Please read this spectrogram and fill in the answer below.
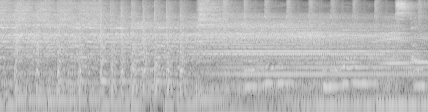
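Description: Live rock band: electric guitar and drum kit playing loudly. About halfway through, the choppy rhythmic chords and drum hits give way to held guitar notes over a sustained low note, with a steady run of cymbal strokes.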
